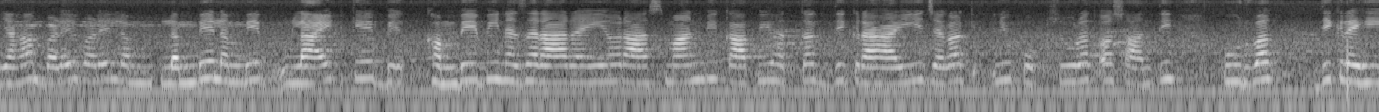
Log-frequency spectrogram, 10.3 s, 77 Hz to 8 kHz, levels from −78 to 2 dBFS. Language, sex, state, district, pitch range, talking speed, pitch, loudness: Hindi, female, Maharashtra, Nagpur, 255-285 Hz, 190 wpm, 270 Hz, -18 LUFS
